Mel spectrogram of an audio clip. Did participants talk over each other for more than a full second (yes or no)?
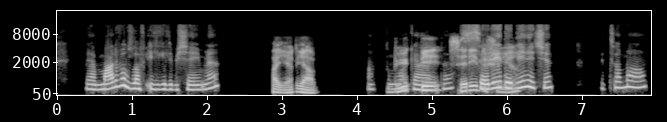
yes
